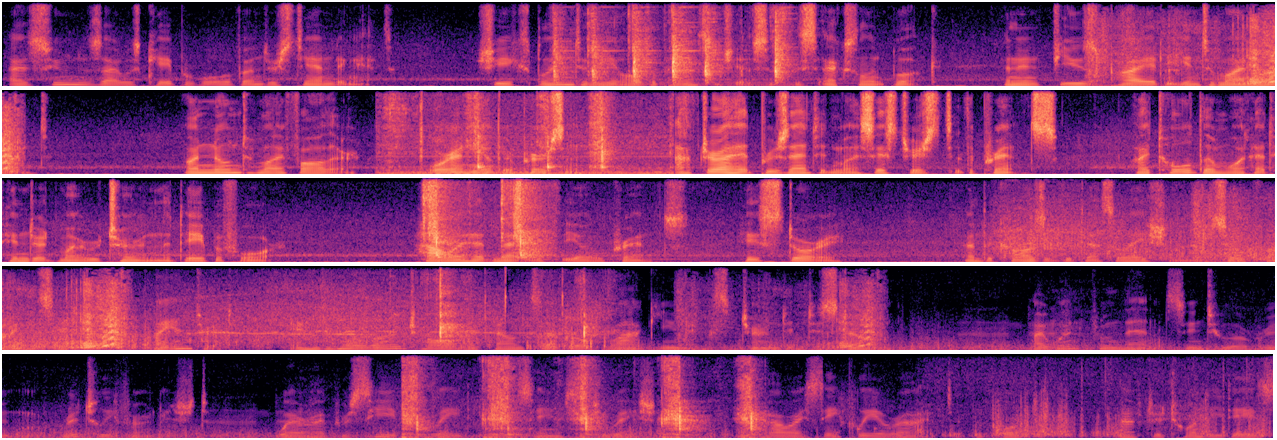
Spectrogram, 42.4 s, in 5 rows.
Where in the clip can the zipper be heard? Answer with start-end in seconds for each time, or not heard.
7.2-8.7, 24.9-26.4, 29.9-31.4.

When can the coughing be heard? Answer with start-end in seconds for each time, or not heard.
not heard.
